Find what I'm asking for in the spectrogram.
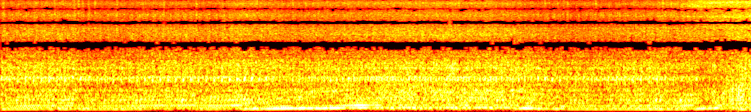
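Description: Idle runs rough and uneven, with a stumbling, irregular beat under the steady hum, typical of a cylinder misfiring.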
